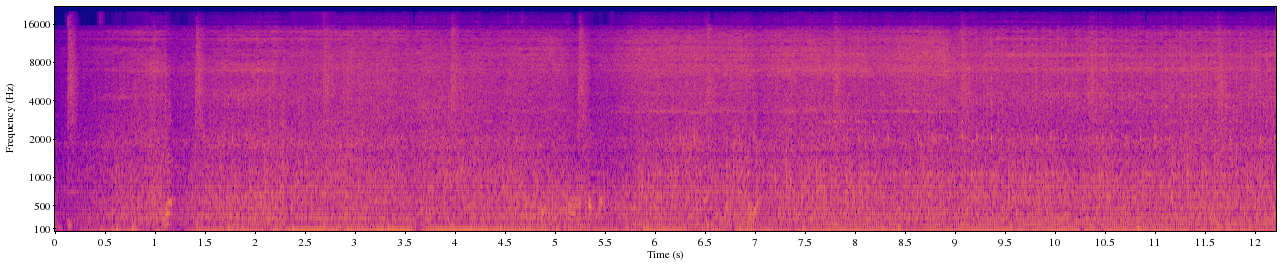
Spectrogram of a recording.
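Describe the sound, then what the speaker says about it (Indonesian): A small engine idles steadily and loudly while its idle speed is set with the throttle stop screw by the carburetor, a continuous low hum that holds even, with a brief dip near the start and no talk. "Untuk mengukur rotasi perputaran mesin, putar terlebih dahulu stasioner gas yang berada di dekat karburator."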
